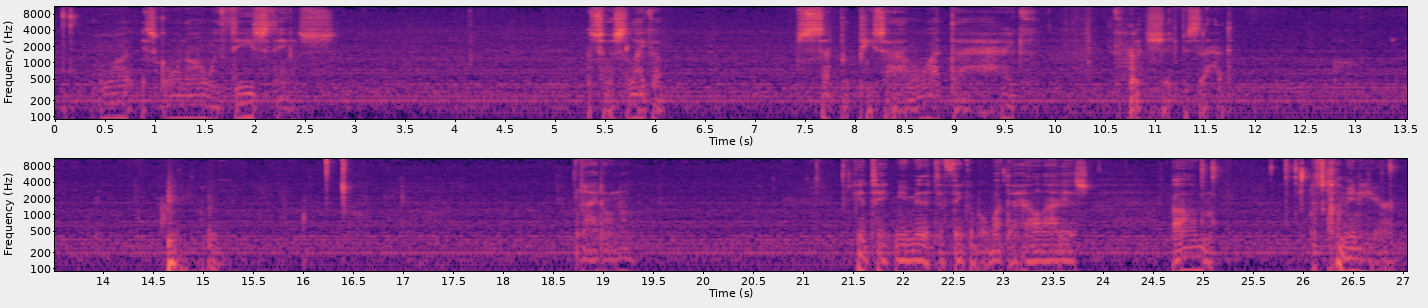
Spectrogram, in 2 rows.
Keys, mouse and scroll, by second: 25.9 click, 26.4 Tab, 26.9 middle click.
